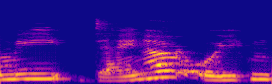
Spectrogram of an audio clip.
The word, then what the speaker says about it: Dana: My name to Americans is pronounced Dana, but in Australia we actually pronounce it Dana.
